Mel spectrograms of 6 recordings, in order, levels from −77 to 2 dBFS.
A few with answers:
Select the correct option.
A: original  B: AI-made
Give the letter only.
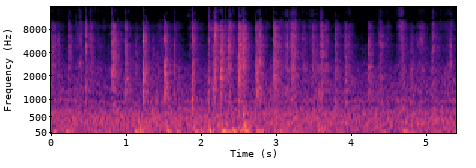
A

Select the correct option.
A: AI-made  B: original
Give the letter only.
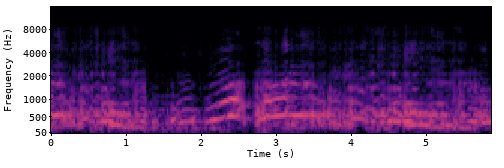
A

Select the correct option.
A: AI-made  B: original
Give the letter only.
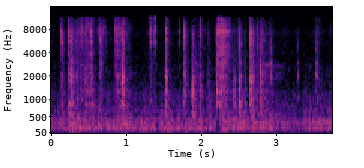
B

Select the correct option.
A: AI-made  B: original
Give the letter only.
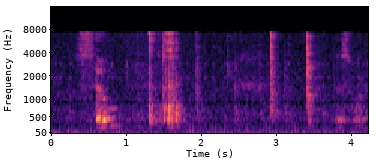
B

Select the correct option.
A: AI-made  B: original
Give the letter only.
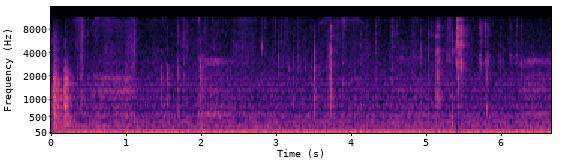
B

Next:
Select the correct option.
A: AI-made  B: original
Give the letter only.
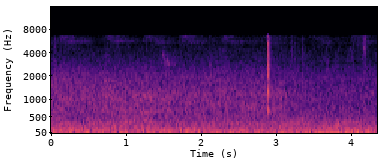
B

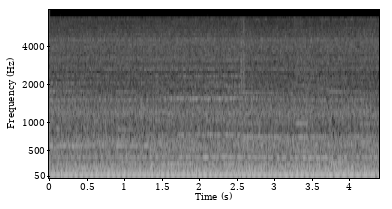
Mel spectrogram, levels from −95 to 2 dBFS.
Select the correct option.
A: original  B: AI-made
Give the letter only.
A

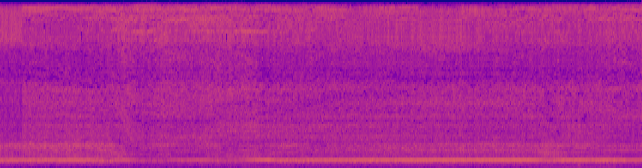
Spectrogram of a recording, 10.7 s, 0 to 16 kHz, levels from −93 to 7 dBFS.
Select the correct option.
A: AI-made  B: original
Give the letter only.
B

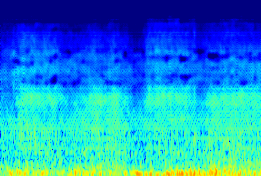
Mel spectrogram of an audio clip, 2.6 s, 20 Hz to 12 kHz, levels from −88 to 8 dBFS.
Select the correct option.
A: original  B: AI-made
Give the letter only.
B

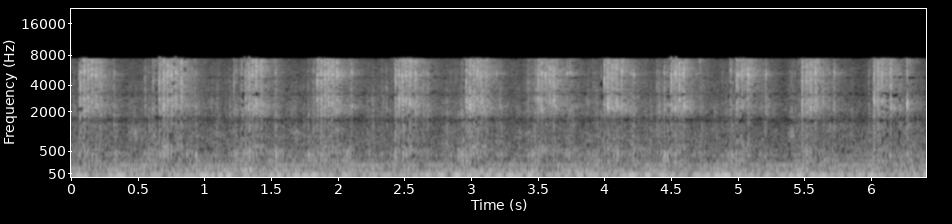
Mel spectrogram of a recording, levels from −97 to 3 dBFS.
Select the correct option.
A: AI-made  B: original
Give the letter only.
B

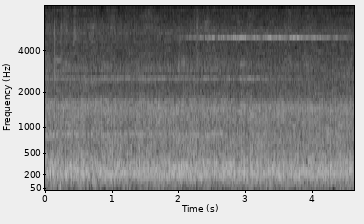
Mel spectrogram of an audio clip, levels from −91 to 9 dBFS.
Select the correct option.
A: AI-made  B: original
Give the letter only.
A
